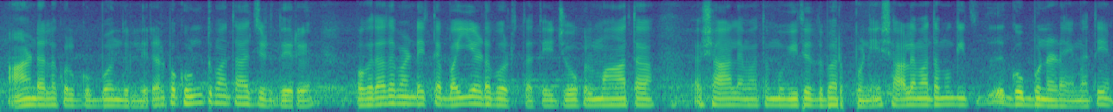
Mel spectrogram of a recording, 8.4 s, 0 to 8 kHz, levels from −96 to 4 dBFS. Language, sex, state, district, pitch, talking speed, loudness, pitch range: Tulu, male, Karnataka, Dakshina Kannada, 125 Hz, 195 wpm, -17 LUFS, 120-135 Hz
